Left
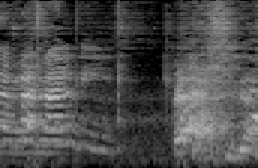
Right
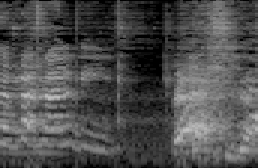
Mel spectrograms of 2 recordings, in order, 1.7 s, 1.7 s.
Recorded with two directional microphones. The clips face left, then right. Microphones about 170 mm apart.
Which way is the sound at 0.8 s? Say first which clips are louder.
Right 4 dB; 40° right (ahead or behind).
